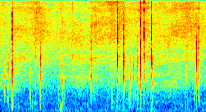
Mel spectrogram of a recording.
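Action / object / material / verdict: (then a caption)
scrape / folded paper bag / paper / none. Palm and fingertips press and rub a folded white paper bag, empty and flattened, lying on a table. A faint, steady bright hiss runs throughout, broken by scattered sharp, high crinkling snaps and crackles. The snaps cluster more densely in the second half.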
